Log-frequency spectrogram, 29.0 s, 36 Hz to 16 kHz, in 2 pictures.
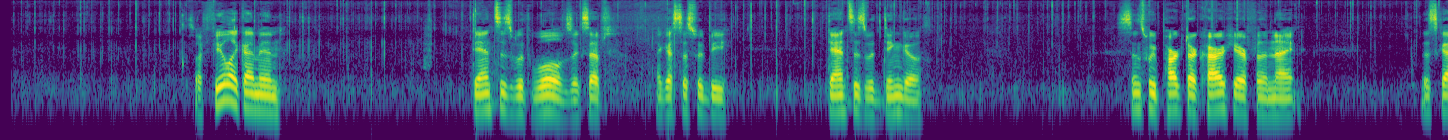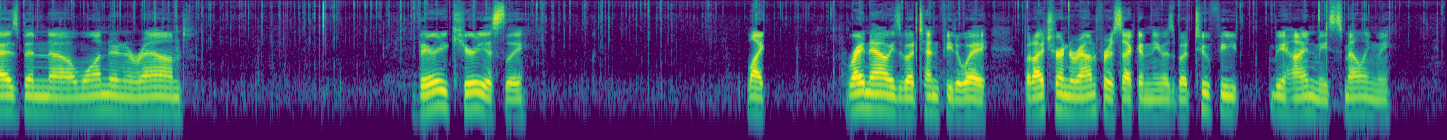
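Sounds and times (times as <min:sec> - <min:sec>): small crackles and clicks: 0:00.1 - 0:28.9
faint rustling: 0:00.2 - 0:11.4.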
